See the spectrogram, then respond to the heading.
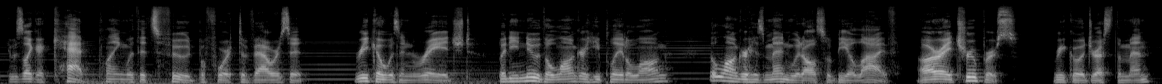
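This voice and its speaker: A man's voice: lowish voice, normal speed, a bit bright, faint music behind. A man narrating a fan-made war story and voicing several soldiers in dialogue. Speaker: narrator and voice of most characters. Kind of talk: fan-made cutscene narration with character voices.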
